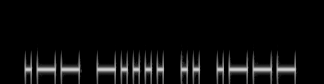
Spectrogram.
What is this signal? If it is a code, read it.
Morse code, heard as a keyed tone, about 19 wpm, 700 Hz. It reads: W6IJ
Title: Easy Call Signs - 20wpm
